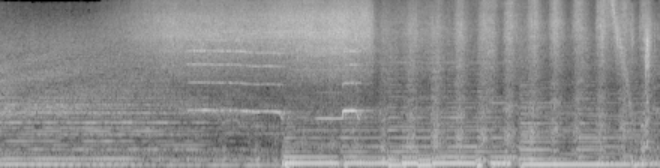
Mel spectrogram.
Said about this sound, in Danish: Nej, denne gang hopper han på toget, i det øjeblik, det sætter i gang.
